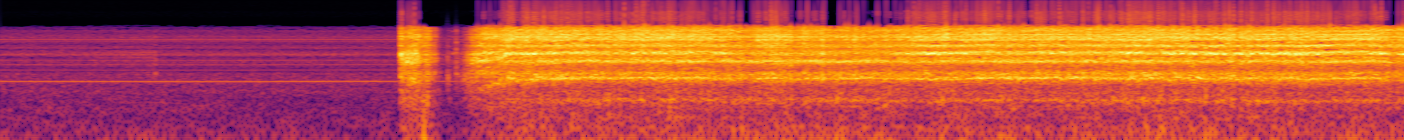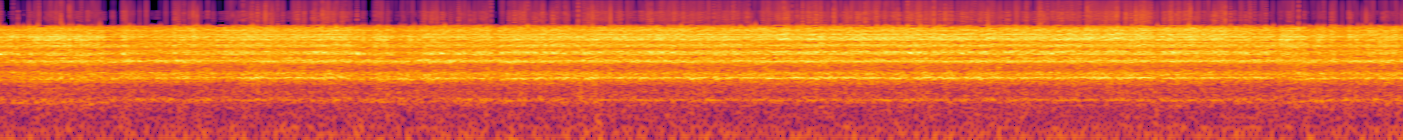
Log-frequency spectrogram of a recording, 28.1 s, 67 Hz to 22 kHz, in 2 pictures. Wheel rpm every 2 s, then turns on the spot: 0, 0, 120, 230, 220, 230, 210, 220, 230, 230, 230, 230, 230, 230.
none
